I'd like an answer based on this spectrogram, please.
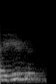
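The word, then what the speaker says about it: read: पढ़ना का होता है रीड तो रीड का रीड ही होता है बस इसका उच्चारण थोड़ा सा रेड हो जाता है बस ठीक है चलिए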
